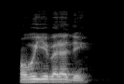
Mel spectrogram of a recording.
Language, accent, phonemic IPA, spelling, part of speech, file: French, France, /ɑ̃.vwa.je ba.la.de/, envoyer balader, verb, LL-Q150 (fra)-envoyer balader.wav
- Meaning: to send someone packing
